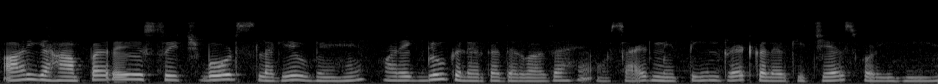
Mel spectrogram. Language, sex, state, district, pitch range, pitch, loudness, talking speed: Hindi, female, Bihar, Sitamarhi, 165-200 Hz, 180 Hz, -34 LUFS, 165 wpm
